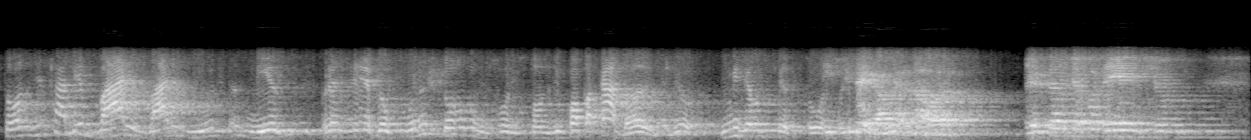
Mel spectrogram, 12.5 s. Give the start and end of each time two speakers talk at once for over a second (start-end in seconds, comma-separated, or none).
8.1-9.6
